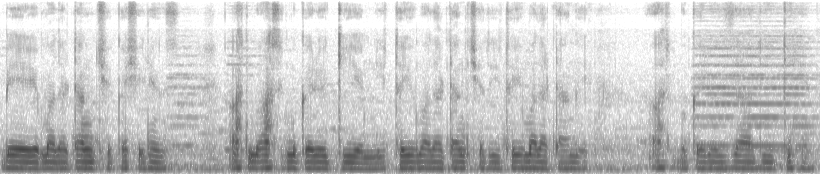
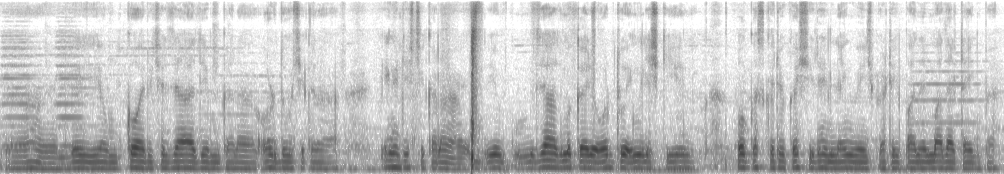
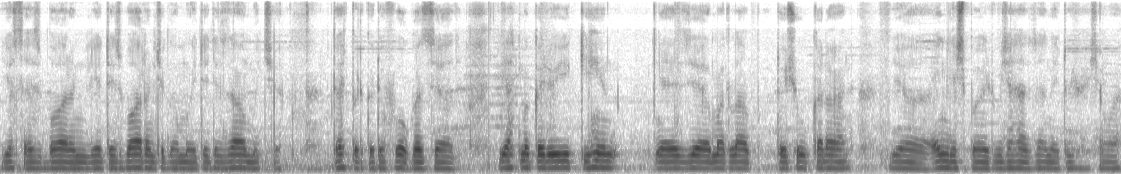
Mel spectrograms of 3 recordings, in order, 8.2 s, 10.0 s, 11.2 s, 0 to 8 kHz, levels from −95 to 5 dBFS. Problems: constant background noise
